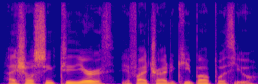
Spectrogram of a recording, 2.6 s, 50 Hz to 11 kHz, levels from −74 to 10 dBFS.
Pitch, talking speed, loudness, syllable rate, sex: 95 Hz, 325 wpm, -17 LUFS, 5.8 syllables/s, male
